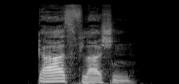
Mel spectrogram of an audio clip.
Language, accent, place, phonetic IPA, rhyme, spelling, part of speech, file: German, Germany, Berlin, [ˈɡaːsˌflaʃn̩], -aːsflaʃn̩, Gasflaschen, noun, De-Gasflaschen.ogg
- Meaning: plural of Gasflasche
